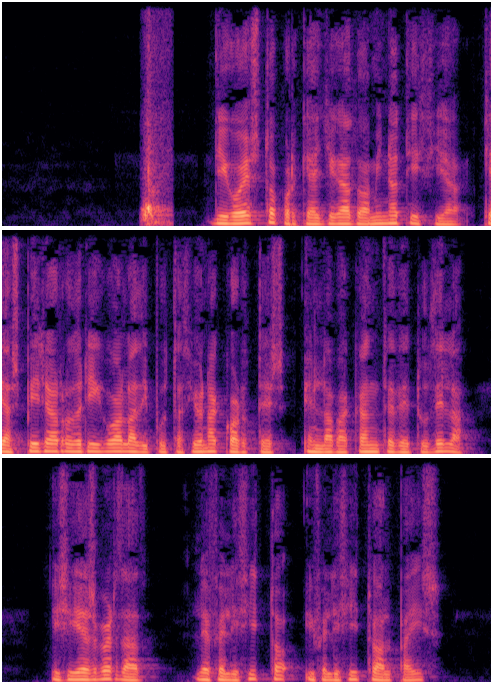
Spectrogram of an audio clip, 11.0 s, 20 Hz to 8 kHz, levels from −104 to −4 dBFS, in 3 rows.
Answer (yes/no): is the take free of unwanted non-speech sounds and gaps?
no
